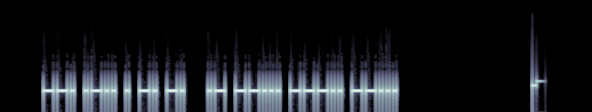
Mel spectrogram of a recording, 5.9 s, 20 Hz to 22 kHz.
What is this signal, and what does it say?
Morse code, heard as a keyed tone, about 34 wpm, 700 Hz. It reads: GLENN A787
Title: CWT Exchange 35wpm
